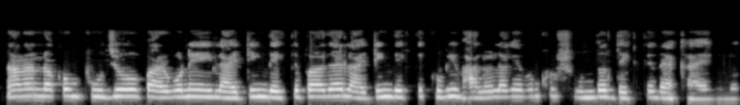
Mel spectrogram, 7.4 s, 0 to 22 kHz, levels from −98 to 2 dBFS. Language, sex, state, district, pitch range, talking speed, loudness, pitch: Bengali, female, West Bengal, Jhargram, 205-235 Hz, 170 wpm, -15 LUFS, 225 Hz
